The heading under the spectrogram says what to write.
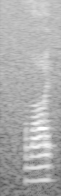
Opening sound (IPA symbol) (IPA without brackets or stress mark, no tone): ðˤ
